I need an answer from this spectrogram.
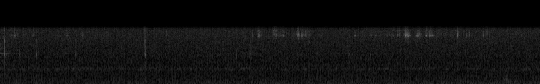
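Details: Two Scottish Fold cats of different sizes tease and play with each other; a steady, low, rumbling purr drones on throughout.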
